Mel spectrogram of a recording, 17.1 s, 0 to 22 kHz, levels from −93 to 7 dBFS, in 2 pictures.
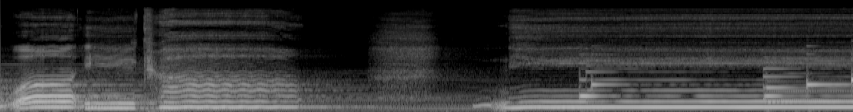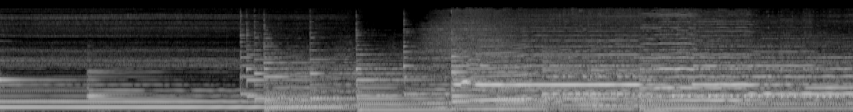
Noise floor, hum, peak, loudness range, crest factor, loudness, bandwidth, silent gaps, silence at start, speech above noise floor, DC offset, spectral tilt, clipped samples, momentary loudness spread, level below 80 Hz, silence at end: -51 dBFS; none; -10 dBFS; 10 LU; 16 dB; -26 LUFS; 15.5 kHz; none; 0 s; 25 dB; under 0.1%; -7 dB/octave; under 0.1%; 9 LU; -52 dBFS; 0 s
